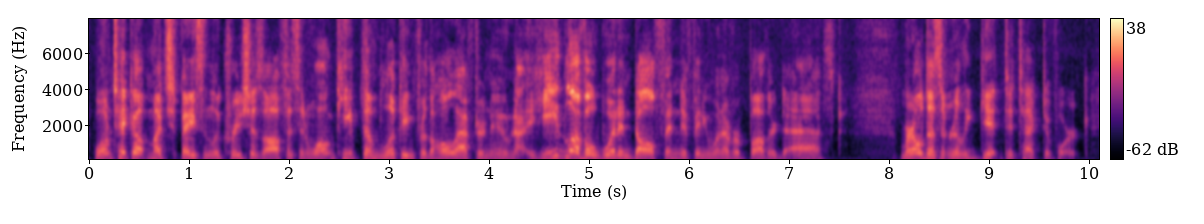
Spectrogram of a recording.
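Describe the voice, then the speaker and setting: Higher-voiced man reading fan fiction. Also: expressive, a little fast, fairly bright tone. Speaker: podcast host. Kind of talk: expressive narration, reading fan fiction aloud.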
